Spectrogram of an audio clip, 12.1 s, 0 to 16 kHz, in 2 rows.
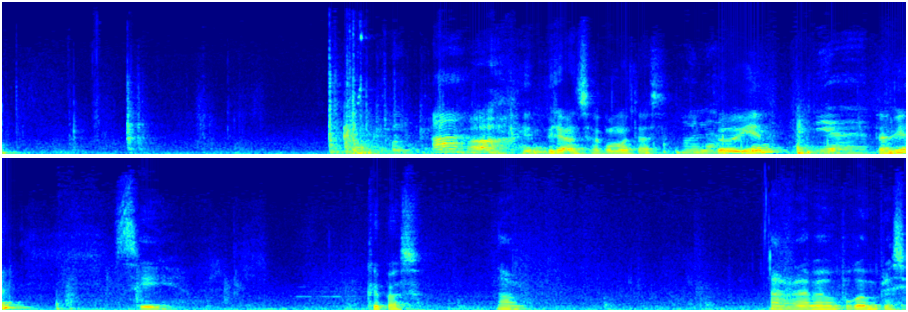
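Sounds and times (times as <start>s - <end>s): wooden door opening with clatter: 2.2s - 3.1s.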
